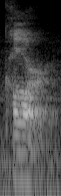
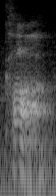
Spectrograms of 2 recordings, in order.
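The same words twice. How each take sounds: First: CAR with the final R fully sounded; American-style "car", strong R. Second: CA with the R dropped; British-style "Ca", no R at all; British non-rhotic R. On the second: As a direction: say car as "Ca", ending on the open vowel. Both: Shown as a demonstration.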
